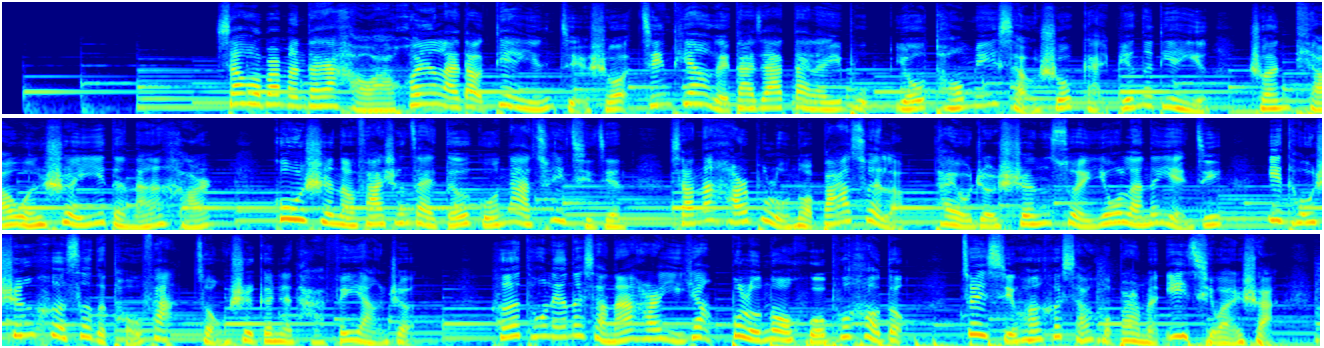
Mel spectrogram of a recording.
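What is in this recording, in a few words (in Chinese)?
女【电影解说】; 【电影解说】穿条纹睡衣的男孩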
